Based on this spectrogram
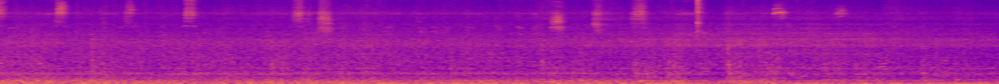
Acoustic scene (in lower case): subway train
